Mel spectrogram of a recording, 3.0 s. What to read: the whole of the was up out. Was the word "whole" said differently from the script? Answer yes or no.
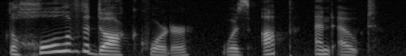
no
